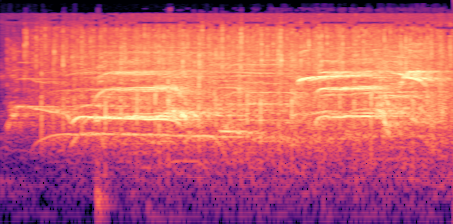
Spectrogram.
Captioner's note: applause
